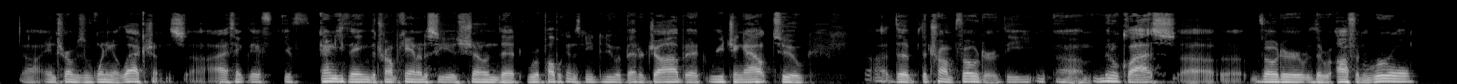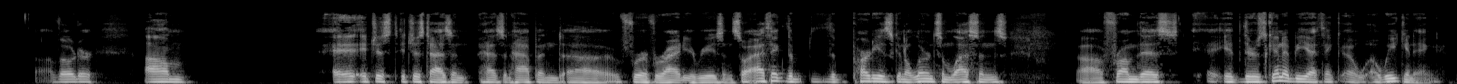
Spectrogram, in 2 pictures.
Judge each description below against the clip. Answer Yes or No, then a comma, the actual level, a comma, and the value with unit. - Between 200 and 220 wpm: No, average, 175 wpm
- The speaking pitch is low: Yes, low, 115 Hz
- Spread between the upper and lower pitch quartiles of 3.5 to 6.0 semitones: No, average, 2.7 semitones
